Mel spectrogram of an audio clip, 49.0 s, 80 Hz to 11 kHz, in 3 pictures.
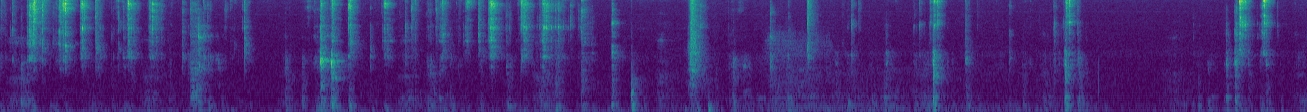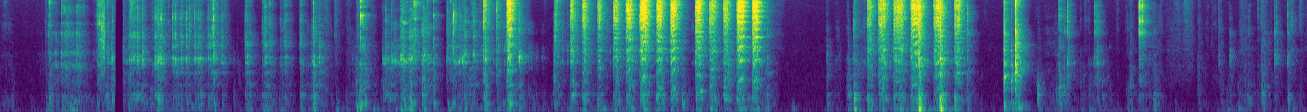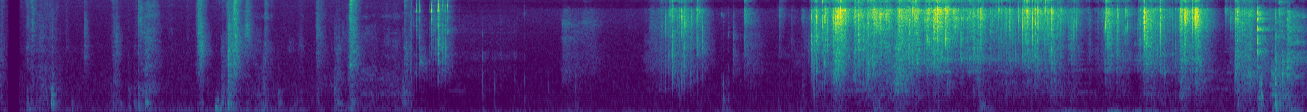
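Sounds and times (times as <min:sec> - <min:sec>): scraping rubbing and squeaking: 0:22.6 - 0:26.0, 0:42.6 - 0:49.0.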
